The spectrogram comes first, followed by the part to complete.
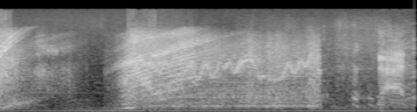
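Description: Cartoon sound effect: a falling whistle-like glide at the start, then about two seconds of a loud warbling whoosh that cuts off near the end.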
